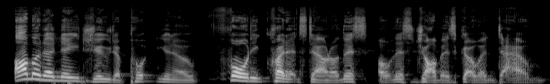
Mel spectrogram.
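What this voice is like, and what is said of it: Bad British gangster accent. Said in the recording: “That was a bad impression of a British gangster movie”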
